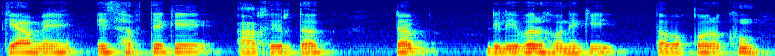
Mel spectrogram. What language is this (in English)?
Urdu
